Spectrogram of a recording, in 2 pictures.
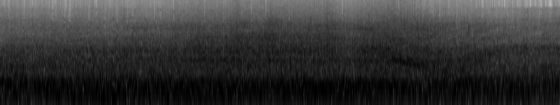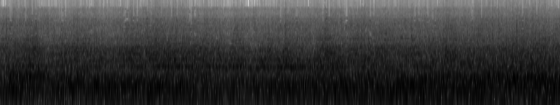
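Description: Propeller planes drone steadily overhead.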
